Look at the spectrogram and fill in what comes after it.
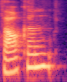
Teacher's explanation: So basically no vowel there or a tiny little schwa going from the K to the N, falcon. Falcon, that's definitely a dark L, and I'm not overly pronouncing that L. Falcon. I do mark it by changing that vowel, kind of doing an A with a schwa.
